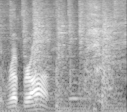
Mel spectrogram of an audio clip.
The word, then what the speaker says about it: LeBlanc: You know, if you want to pronounce LeBlanc as it's spelled in the Korean client, it's Rebrong. I'm not even kidding. That's how it is.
